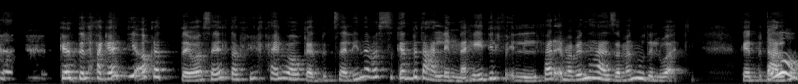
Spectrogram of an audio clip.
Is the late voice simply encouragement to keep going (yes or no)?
no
